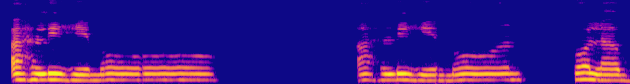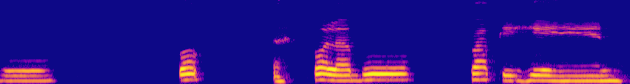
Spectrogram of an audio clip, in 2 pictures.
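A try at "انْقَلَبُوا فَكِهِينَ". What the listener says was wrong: Iya Bunda, pas. Alhamdulillah.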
